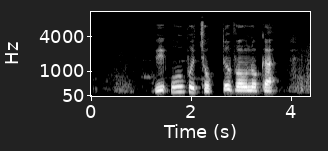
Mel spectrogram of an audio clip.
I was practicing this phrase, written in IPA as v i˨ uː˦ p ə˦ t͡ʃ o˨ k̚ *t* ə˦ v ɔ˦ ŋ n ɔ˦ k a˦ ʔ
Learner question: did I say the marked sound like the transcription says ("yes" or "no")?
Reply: yes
